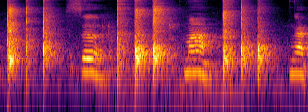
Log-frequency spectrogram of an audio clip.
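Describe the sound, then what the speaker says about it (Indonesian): A group of women claps the Indonesian 'tepuk semangat' rhythmic pattern in bursts, with voices chanting along between the claps, led by a speaker's call. "Ikuti saya ya Bu. Tepuk semangat"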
